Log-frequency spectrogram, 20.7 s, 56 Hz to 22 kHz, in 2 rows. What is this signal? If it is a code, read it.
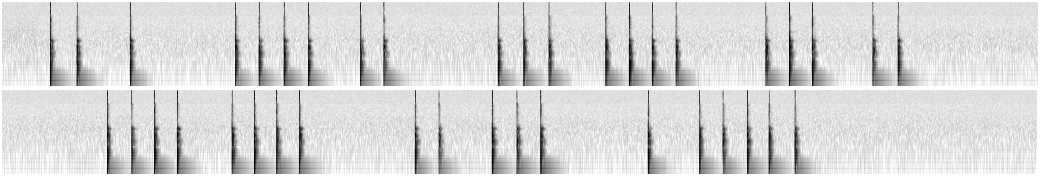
Tap code, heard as knocks on wood, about 4 knocks a second. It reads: FROM THE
